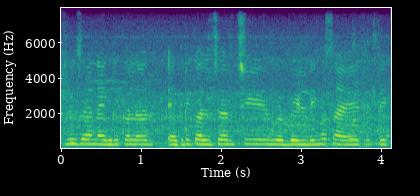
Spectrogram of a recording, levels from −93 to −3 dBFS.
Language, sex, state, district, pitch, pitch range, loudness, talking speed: Marathi, female, Maharashtra, Gondia, 240 Hz, 235-255 Hz, -16 LUFS, 60 wpm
